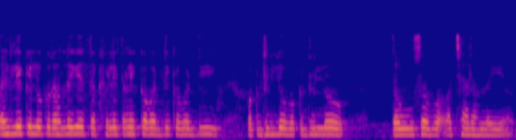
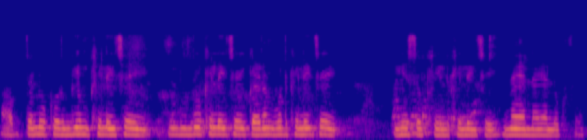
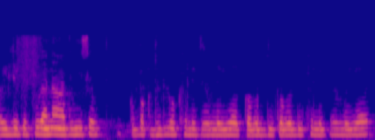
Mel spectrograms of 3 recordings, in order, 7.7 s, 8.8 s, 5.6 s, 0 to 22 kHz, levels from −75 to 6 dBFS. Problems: constant background noise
